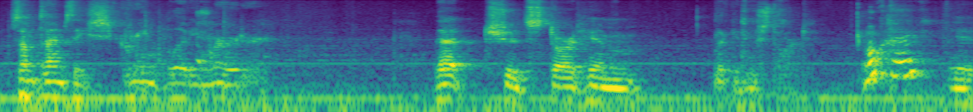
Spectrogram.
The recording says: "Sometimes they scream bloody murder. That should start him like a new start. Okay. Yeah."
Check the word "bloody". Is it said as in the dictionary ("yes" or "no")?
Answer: yes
